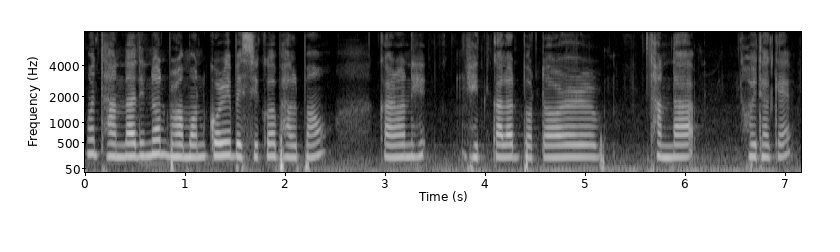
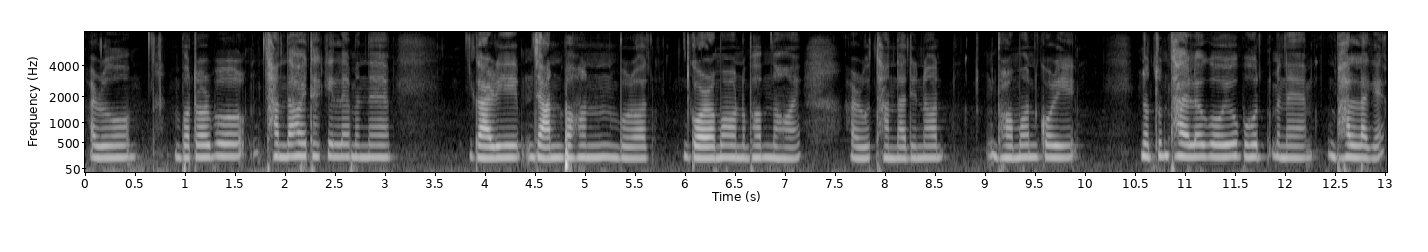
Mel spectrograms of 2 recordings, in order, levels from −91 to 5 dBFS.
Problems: background sounds at intervals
